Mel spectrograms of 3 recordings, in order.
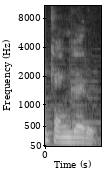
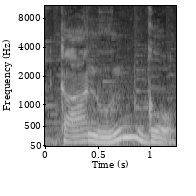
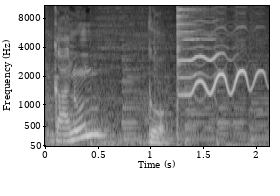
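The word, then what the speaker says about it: Kanungo: People call me कैंगारू। हाँ, हम लोग ने सुना कैंगारू के साथ ना, कैंगारू के साथ ना। But my surname is pronounced कानून गो। Very easy, कानून गो।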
